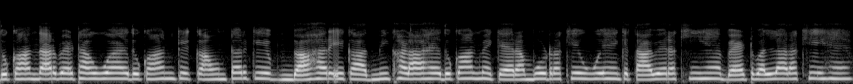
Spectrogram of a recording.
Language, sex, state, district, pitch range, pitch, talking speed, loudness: Hindi, female, Chhattisgarh, Balrampur, 245-265 Hz, 255 Hz, 195 wpm, -15 LUFS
